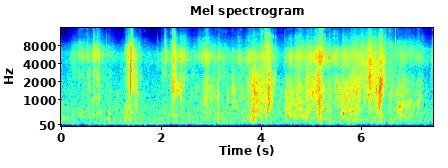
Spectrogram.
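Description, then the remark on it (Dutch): Footsteps crunch along outdoors at an unhurried walking pace by a reservoir, each step a brief, scraping burst over faint background noise, with no one talking. “Zullen we weer een stukje gaan lopen?”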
